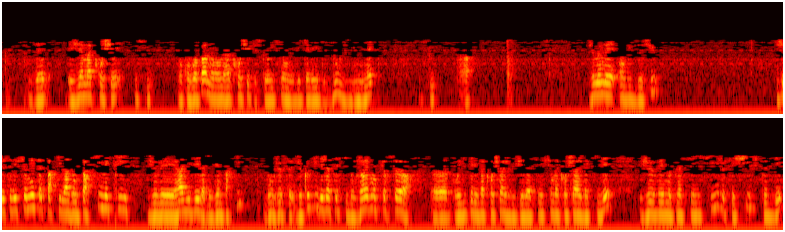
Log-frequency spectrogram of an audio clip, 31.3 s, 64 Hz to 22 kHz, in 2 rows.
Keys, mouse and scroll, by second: 0.3 g, 8.7-10.5 middle drag, 10.3 Tab, 12.2 KP_7, 13.5-15.2 middle drag, 15.4-17.3 right drag, 31.1 shift+d.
